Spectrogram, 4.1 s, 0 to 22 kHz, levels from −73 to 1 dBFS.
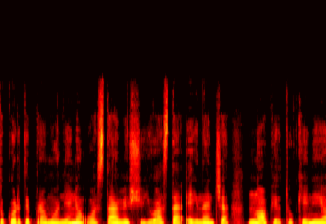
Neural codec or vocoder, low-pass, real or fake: vocoder, 44.1 kHz, 128 mel bands, Pupu-Vocoder; 14.4 kHz; fake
